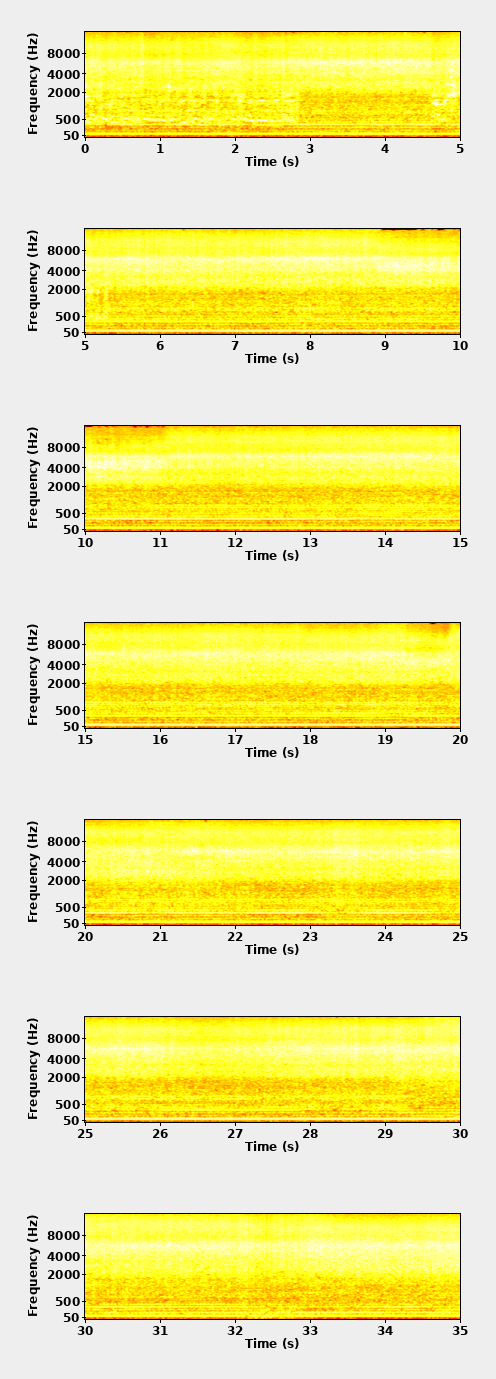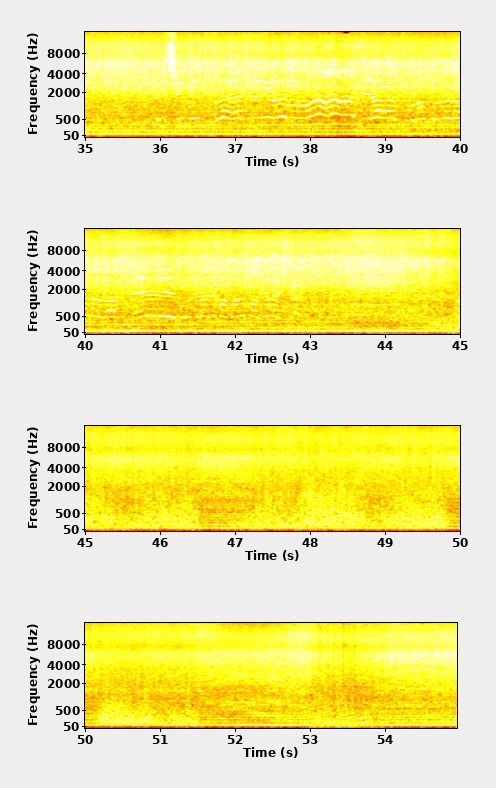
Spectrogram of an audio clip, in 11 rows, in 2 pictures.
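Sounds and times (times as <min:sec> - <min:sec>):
light aircraft engine droning: 0:00.0 - 0:54.9.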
